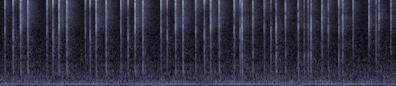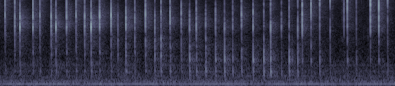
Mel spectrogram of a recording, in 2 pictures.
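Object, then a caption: Plastic handheld game console. Long nails tap quickly on the lid and edge of a red plastic handheld game console held close up. A rapid, uneven run of dozens of sharp, bright clicks sounds with almost no ring, over a faint steady low hum.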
